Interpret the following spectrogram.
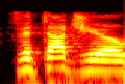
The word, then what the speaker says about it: Verdejo: It's Verdejo with a vajazzle or whatever. Like Joden or whatever in Spanish. The J is like an H.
